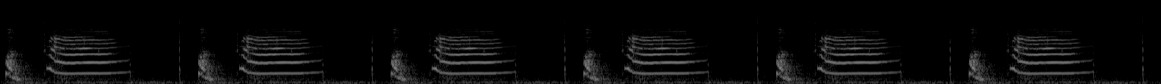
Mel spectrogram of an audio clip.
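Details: Domestic cat meowing over and over in a repeating loop intended as a prank: regular, nearly identical meows roughly every two seconds, each a long, slightly falling tonal note after a short rasp, quiet background.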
